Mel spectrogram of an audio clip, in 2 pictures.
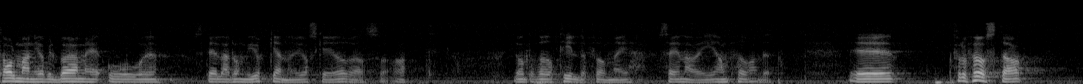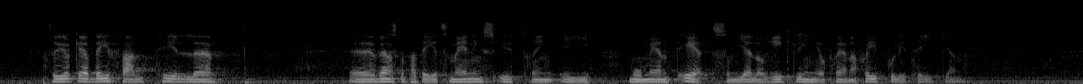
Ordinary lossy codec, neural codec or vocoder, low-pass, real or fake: none; none; 7.2 kHz; real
